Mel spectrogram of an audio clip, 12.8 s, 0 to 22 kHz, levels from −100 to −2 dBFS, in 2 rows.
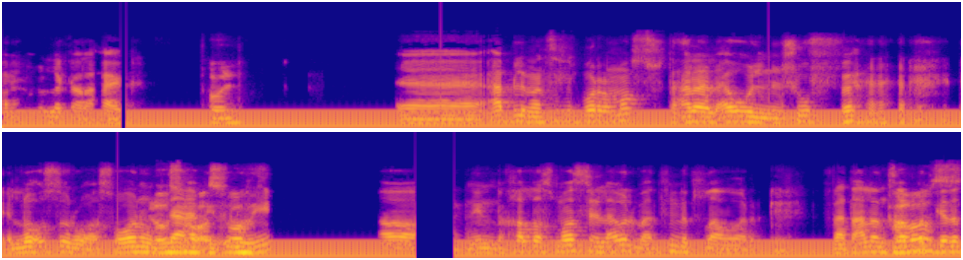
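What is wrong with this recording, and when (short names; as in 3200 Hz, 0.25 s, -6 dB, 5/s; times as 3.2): hum 60 Hz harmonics 7 -27 dBFS
0.79–0.83 gap 38 ms
2.92–2.93 gap 6.7 ms
5.11 gap 2.9 ms
7.16–7.17 gap 5 ms
9.15–9.41 gap 0.261 s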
